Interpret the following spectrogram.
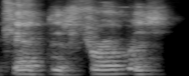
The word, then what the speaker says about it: cantus firmus: Is it cantus firma? Yeah. Is that the right pronunciation of it? Yeah. I was just reading about it today, actually. Cantus-firmus. Yeah. Cantus firmus and cantus firmi.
